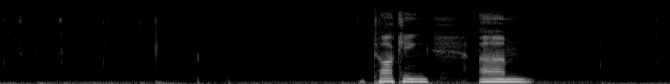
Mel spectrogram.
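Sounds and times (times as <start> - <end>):
rapid typing on a computer keyboard: 0.0 - 2.5, 3.1 - 3.7, 5.9 - 6.7
low steady hum: 0.0 - 6.7
speech: 3.8 - 5.4.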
